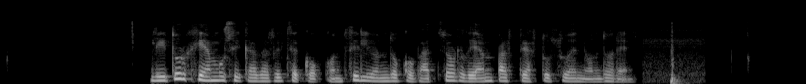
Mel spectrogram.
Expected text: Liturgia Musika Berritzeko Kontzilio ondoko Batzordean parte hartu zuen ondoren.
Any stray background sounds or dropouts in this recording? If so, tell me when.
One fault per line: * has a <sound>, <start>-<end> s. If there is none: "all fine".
* has a thud, 6.7-6.9 s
